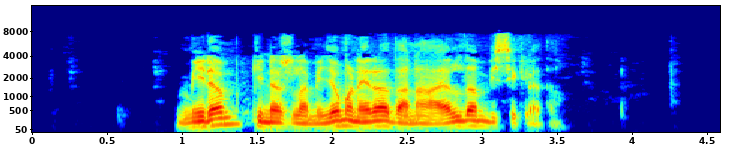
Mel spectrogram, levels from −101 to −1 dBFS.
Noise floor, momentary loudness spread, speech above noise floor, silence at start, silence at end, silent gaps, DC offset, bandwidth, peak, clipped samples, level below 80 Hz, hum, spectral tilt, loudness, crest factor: -80 dBFS; 13 LU; 63 dB; 1 s; 1.2 s; none; under 0.1%; 8 kHz; -2 dBFS; under 0.1%; -56 dBFS; none; -5.5 dB/octave; -17 LUFS; 18 dB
